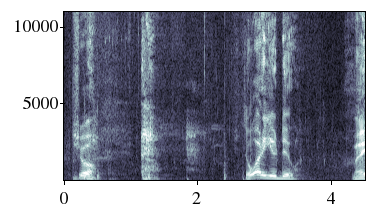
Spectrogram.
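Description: A man speaks in a gruff, questioning voice close by.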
